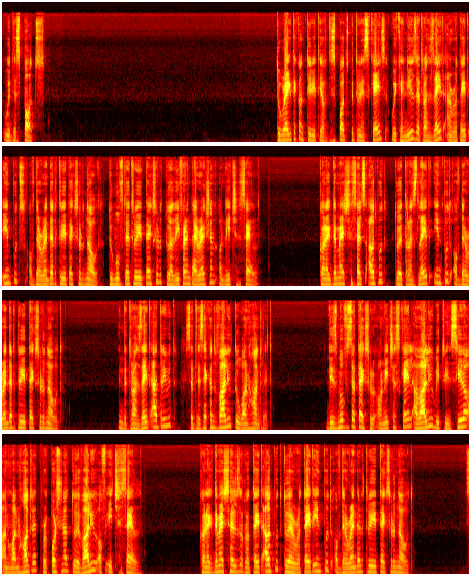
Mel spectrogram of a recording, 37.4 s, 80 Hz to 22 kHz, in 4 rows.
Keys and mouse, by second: 0.7-1.9 drag, 2.6 click, 3.9-4.9 alt+right drag, 5.1-5.7 alt+middle drag, 5.9 alt+click, 7.5 click, 8.9 click, 10.4-11.5 alt+drag, 16.4-17.6 drag, 18.2 click, 20.4 click, 22.6-23.8 typing, 26.5 1, 26.8 0, 29.6 1, 29.8 0, 32.9-34.3 drag, 36.8 click.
